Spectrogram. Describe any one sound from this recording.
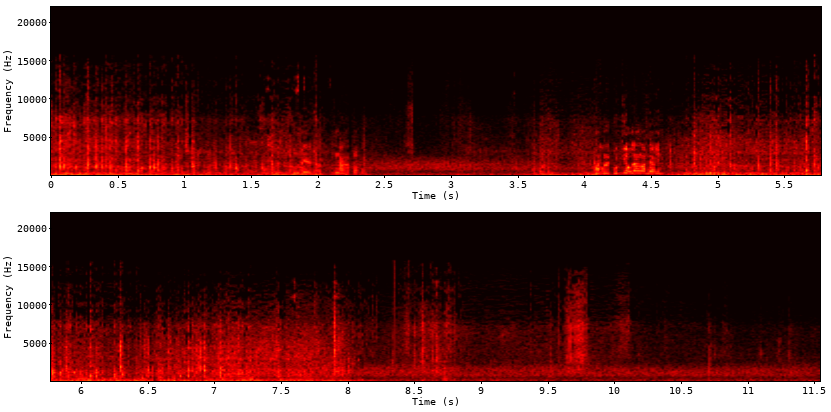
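A golf cart hums and rolls along with a low rumble.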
